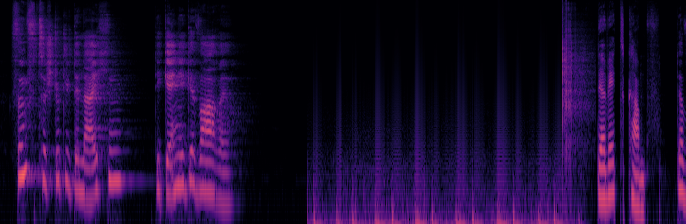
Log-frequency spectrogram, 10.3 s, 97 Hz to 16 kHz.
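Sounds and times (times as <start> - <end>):
speech: 0.2 - 3.6, 9.0 - 10.2
dull hum: 4.6 - 8.5
heartbeat thumping: 4.6 - 8.8.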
